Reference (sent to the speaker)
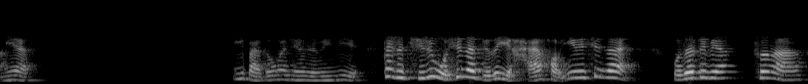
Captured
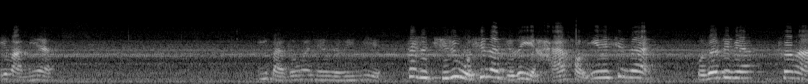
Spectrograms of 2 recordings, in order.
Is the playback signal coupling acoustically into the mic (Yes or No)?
Yes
